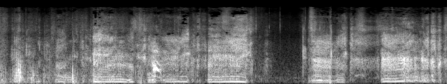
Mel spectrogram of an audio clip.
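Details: Playing puppies, a new litter, growl in deep buzzy harmonic bursts of about a second each, separated by short pauses, with a near-silent gap midway before the growling resumes.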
